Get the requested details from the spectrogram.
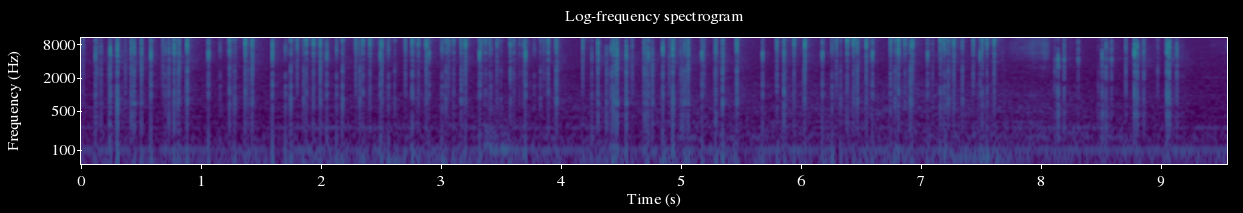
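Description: A solid dark chocolate bar is held up edge-on in both hands while long purple nails tap and scratch along its edge and surface. The result is a dense, rapid stream of short, crisp clicks and scratchy rasps over a steady low hum.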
